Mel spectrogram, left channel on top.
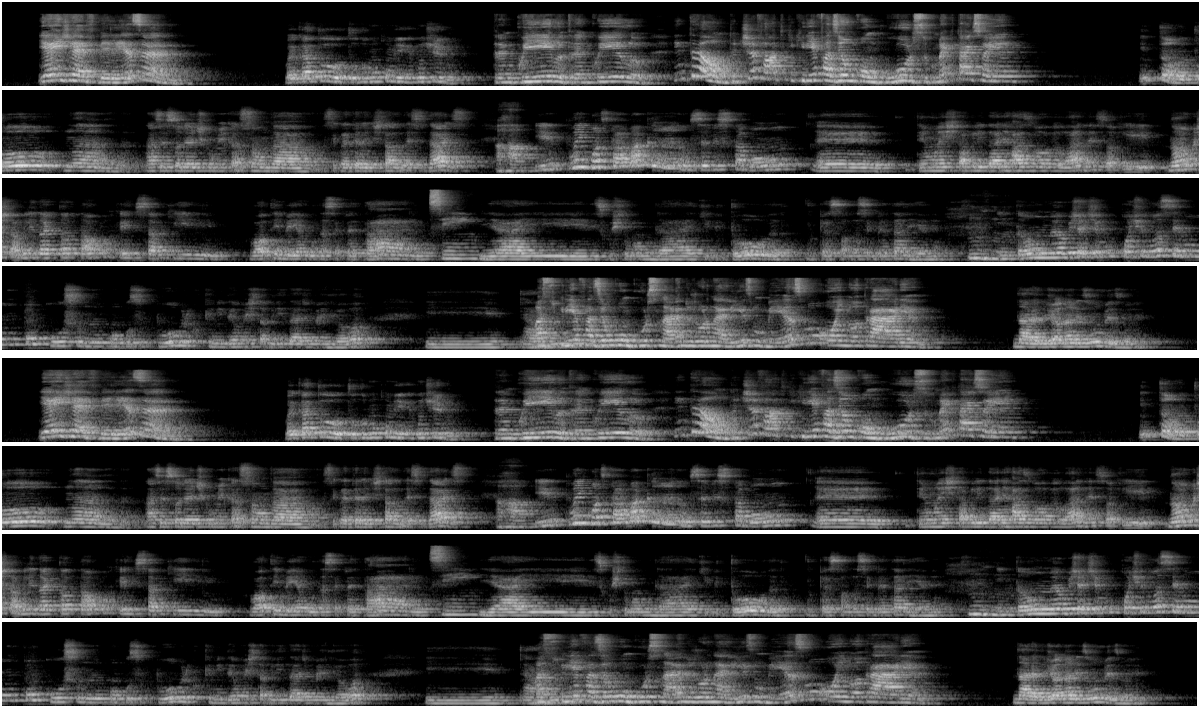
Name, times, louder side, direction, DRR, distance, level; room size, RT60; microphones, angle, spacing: voice 1, 0.4-1.9 4.9-10.2 16.9-17.3 28.2-28.8 33.6-34.1 41.2-45.2, left 2 dB, 70° left, -1 dB, 0.7 m, -20 dB
voice 2, 2.8-4.5 11.4-16.6 17.3-20.8 21.1-26.1 26.4-28.2 28.7-33.6 33.9-39.9 40.1-41.7 46.0-47.3, equal, 15° right, -2 dB, 0.5 m, -22 dB
3.0 x 2.6 x 3.0 m, 0.89 s
head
